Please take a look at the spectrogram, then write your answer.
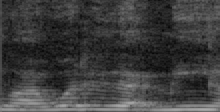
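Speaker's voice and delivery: loud retold outburst; lashing out. Daughter retelling her confusion at responders, lashing out loudly. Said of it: "I lash out".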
